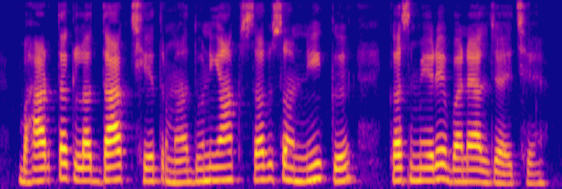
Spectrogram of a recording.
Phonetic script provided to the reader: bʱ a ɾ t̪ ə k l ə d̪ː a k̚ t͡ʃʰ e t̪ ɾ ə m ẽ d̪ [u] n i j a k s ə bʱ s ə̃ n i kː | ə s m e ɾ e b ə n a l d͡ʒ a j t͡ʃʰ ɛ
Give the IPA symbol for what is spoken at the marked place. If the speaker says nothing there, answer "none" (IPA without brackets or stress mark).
u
